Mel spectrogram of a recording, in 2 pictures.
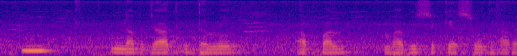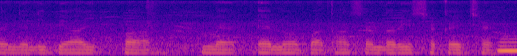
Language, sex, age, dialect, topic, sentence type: Maithili, male, 18-24, Angika, banking, statement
